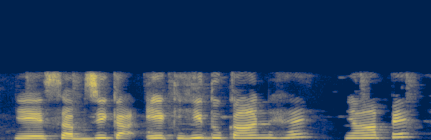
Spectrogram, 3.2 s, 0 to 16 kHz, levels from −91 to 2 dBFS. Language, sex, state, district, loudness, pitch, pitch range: Hindi, female, Bihar, Sitamarhi, -15 LUFS, 295 Hz, 270-310 Hz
